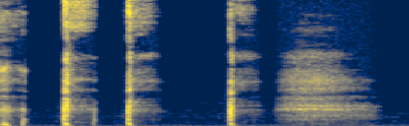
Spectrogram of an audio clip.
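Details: Acted cough by a male-voiced voice actor playing a young man with a cold: four short, dry coughs, then a breathy exhale.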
